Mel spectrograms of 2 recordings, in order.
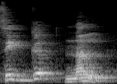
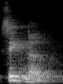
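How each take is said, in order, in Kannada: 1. ಎರಡು ಉಚ್ಚಾಂಶಗಳನ್ನು ವಿರಾಮದೊಂದಿಗೆ ಹೇಳಲಾಗುತ್ತದೆ. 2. ಎರಡು ಉಚ್ಚಾಂಶಗಳನ್ನು ಸರಾಗವಾಗಿ ಒಟ್ಟಿಗೆ ಹೇಳಲಾಗುತ್ತದೆ.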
